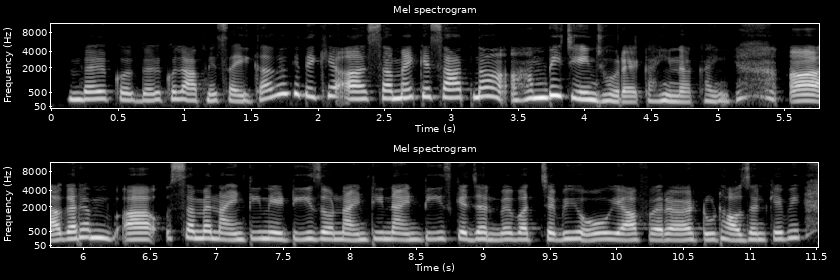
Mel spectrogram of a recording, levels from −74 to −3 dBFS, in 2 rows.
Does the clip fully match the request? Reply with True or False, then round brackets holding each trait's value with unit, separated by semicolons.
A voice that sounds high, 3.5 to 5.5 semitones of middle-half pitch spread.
True (225 Hz; 3.8 semitones)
